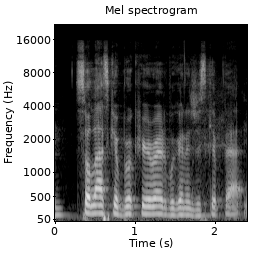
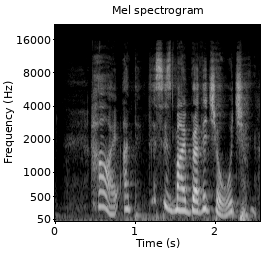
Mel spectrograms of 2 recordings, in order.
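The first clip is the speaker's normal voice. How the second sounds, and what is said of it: Put-on English accent. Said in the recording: “everyone's in an English accent.”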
